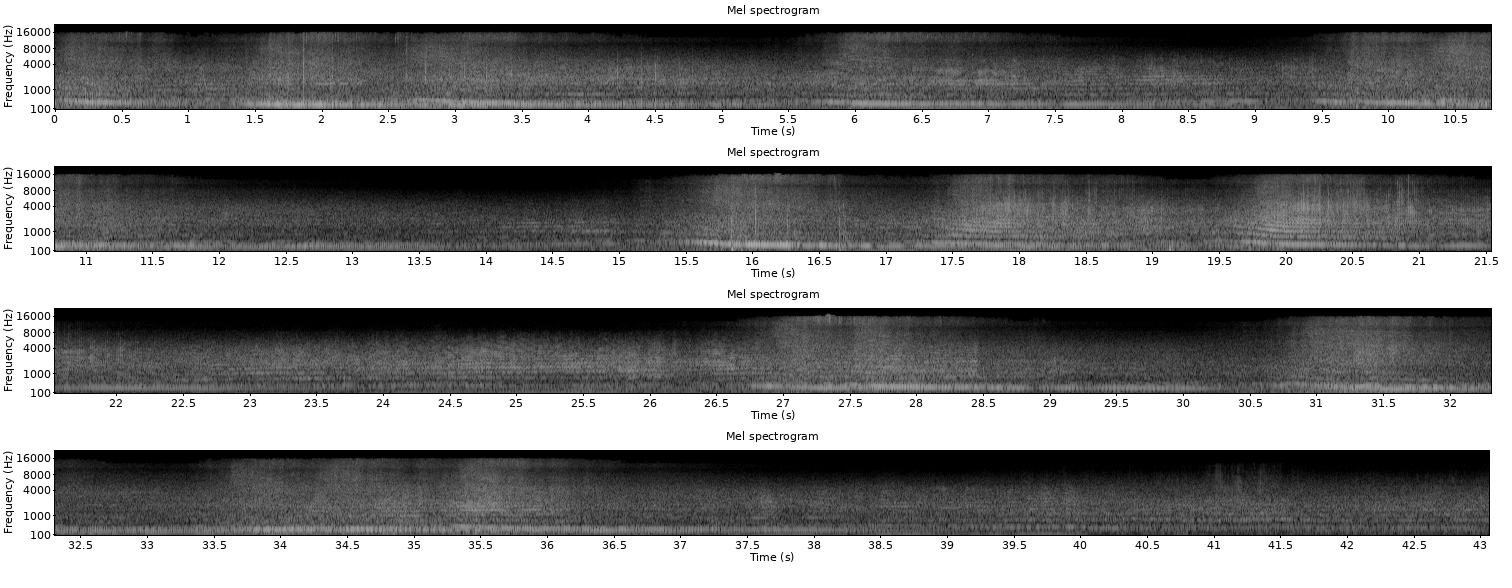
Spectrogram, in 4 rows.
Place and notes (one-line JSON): {"title": "Scratchers Ln, West Kingsdown, Longfield, UK - BSB 2005 ... Superbikes ... FP2 contd ...", "date": "2005-03-26 15:30:00", "description": "British Superbikes 2005 ... Superbikes ... FP2 contd ... one point stereo mic to minidisk ...", "latitude": "51.36", "longitude": "0.26", "altitude": "133", "timezone": "Europe/London"}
